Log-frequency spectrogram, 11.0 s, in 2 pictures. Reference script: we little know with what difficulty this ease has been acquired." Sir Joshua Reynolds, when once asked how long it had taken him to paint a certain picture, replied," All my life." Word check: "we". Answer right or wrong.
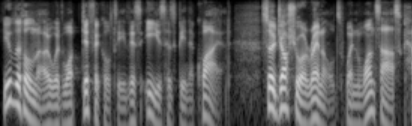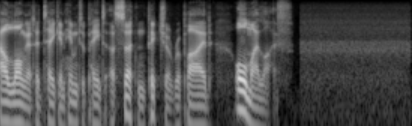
wrong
